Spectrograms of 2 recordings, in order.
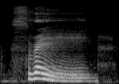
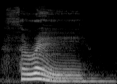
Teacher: Don't make your vocal fold vibrate, just simply push it a little bit and say three. You push it forward and exactly this way you start to say three, not tree, where our tongue is behind our teeth.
